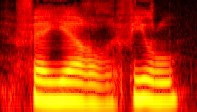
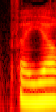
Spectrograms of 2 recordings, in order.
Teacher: غین کو واضح کریں گے اور غین پر بالکل بھی جھٹکا نہیں آنا چاہیے · Shown in: first take · فیغ نہیں ہوگا وہ غلط ہو جائے گا.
